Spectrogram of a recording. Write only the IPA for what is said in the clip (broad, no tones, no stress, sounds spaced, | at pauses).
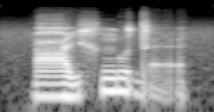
ʕ i x ŋ u d æ̰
